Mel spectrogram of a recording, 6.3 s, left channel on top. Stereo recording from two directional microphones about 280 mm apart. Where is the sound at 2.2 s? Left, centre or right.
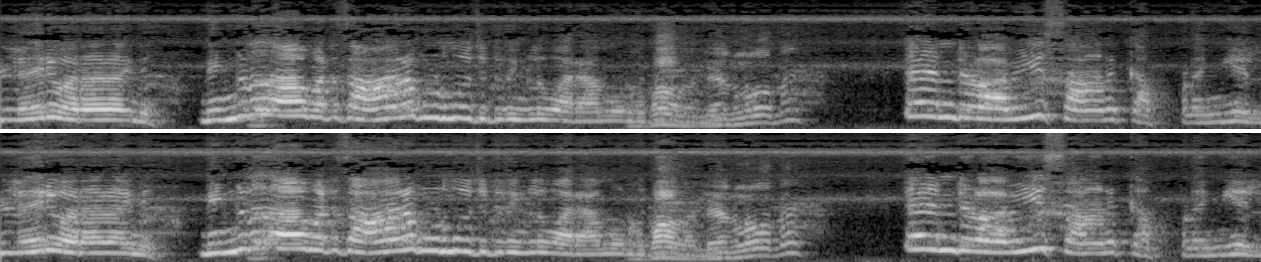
Left.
